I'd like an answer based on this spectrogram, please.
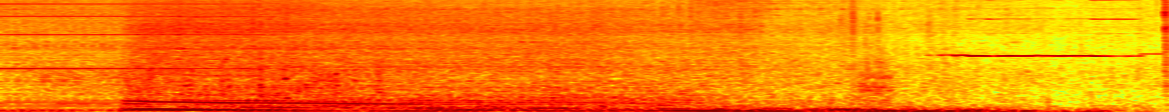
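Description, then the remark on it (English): A boat engine rumbles loudly after a brief moment, a steady drone, and near the end a faint, thin high whine, new to the engine, rises above it for about a second. “I think I can just barely detect a faint whine in the engine that wasn't there before.”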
